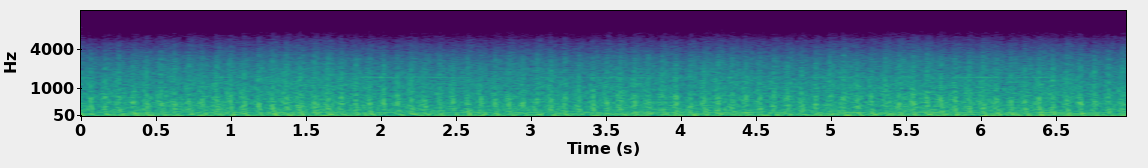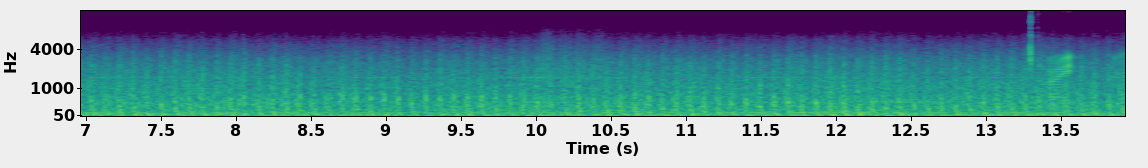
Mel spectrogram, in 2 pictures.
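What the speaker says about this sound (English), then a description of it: "The ground troops are just shooting at number 2" A DCS Huey helicopter's rotor chops loud and constant while ground troops fire bursts of gunfire nearby, heard up close from inside the aircraft; a voice may be faintly present under the din.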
